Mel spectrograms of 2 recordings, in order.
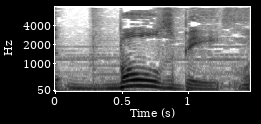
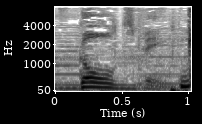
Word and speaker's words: Bowlesby: It is Bowlesby, not Goldsby. – Gotcha! – When he stops talking, I'll call him Bowlesby. When his teams make the Final Four, I'll call him Bowlesby.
